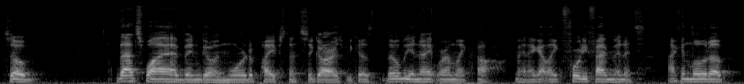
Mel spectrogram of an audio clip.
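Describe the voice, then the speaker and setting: Guy podcast host just chatting, bit of vocal fry, jokey and laid-back wording. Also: fairly low pitch, steady tone, fairly quick. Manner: informal, jokey, chuckles often. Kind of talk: casual chat.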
